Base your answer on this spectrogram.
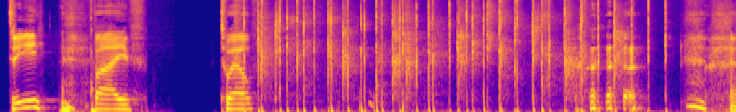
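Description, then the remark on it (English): A crowd claps a math-rock rhythm together, quick, uneven and stop-start for several seconds, sharp and loud. Voices talk briefly before the clapping and again as it ends. “Can we manage a math clap?”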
